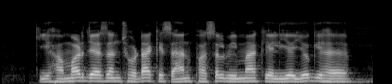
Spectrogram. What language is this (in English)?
Maithili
